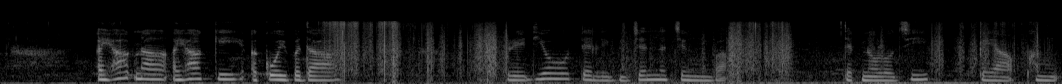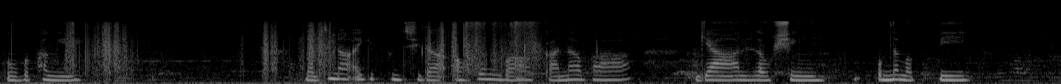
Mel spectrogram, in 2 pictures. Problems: background sounds at intervals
